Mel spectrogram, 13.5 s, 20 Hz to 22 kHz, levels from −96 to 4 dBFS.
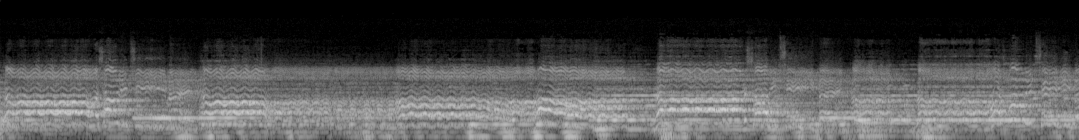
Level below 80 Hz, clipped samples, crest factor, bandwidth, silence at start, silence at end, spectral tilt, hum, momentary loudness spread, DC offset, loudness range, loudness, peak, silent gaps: -50 dBFS; under 0.1%; 14 dB; 8.2 kHz; 0 s; 0 s; -6.5 dB/octave; none; 7 LU; under 0.1%; 4 LU; -22 LUFS; -8 dBFS; none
